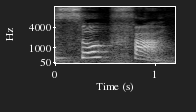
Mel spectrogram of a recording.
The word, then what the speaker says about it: sofá: ser acentuadas número 13 sofá é a sílaba tônica e por ser a última sílaba da palavra essa é uma palavra oxítona a gente tem o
